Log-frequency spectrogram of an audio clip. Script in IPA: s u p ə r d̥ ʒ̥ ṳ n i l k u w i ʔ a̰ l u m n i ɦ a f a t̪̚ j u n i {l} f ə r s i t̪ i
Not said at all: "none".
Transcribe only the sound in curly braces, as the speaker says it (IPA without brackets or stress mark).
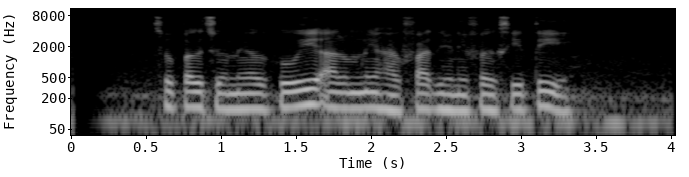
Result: none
